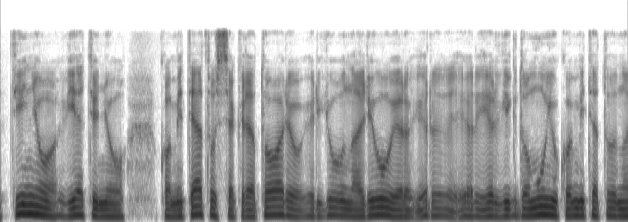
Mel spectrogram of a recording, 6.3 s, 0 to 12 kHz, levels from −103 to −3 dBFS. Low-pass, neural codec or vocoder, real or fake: 7.2 kHz; codec, 16 kHz, 16 kbps, FunCodec, trained on Chinese and English, 50 frames a second; fake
